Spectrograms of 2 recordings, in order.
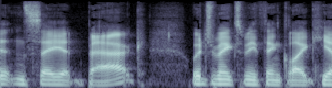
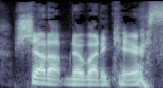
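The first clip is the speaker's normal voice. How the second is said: put-on dismissive, brushing-off tone; 2 semitones higher, 4 dB louder than usual. Retelling a TV scene, imitating Summer being dismissive. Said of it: "so dismissive of this guy".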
